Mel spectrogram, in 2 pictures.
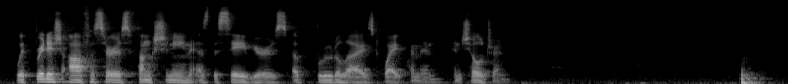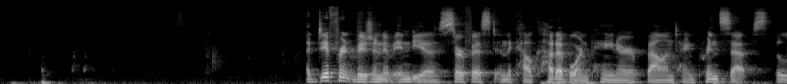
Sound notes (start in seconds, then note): none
